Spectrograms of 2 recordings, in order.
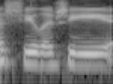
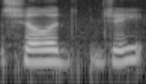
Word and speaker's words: shilajit: Yeah, and then I take chalk, which is a shilajit and ashwagandha. Is that how you say it? Shilajit?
